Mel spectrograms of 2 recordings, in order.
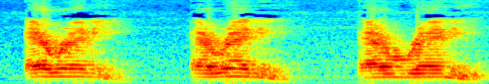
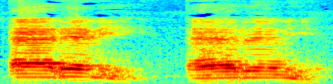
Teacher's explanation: It's a flat T sound, which sounds like a D, not an R. At any. That's not an R.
